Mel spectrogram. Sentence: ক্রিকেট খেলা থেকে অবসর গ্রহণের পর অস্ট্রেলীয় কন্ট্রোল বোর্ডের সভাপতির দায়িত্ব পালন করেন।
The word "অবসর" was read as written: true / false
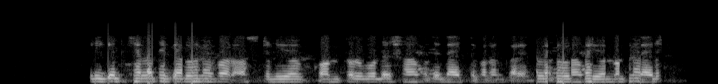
false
